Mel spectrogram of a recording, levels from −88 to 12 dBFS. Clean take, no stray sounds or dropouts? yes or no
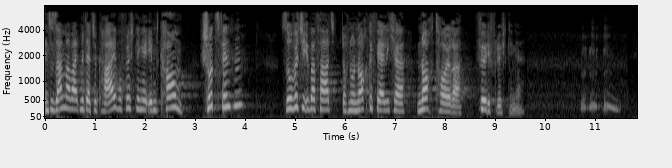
no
